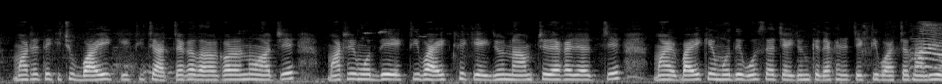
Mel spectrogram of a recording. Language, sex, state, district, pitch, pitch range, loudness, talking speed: Bengali, female, West Bengal, North 24 Parganas, 225 Hz, 215-235 Hz, -17 LUFS, 190 wpm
